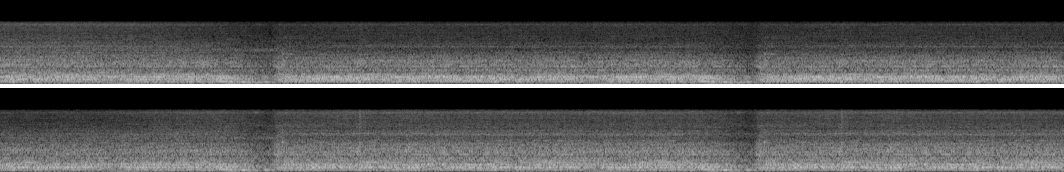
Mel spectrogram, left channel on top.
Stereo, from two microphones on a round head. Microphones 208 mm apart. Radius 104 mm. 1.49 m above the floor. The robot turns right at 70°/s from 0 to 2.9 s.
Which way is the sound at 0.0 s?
70° left.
